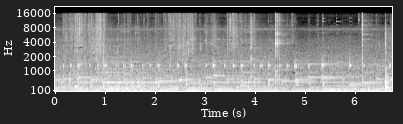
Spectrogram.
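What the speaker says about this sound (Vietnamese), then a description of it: "Bây giờ mình sẽ cho gạo với nếp vào luôn." Rice and glutinous rice poured into a pot of about four litres of water, a continuous soft pouring and trickling with light clinks, close and moderately quiet, with no talk.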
